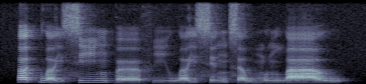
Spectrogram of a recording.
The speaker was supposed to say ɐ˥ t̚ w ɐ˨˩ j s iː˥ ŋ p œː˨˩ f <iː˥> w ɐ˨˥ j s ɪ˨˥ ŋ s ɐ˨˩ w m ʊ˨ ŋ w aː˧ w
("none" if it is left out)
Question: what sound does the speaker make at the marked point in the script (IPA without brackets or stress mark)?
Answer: iː˨˩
